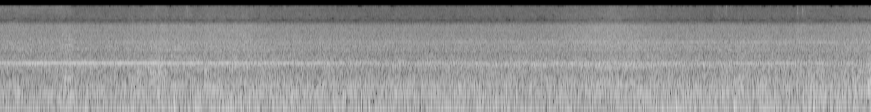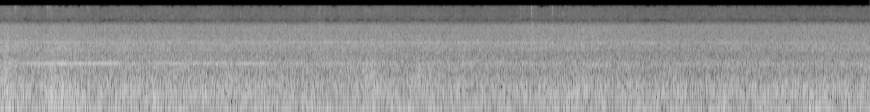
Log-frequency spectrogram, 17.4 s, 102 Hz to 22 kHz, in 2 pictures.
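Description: Seibu 6000 series electric train with Hitachi GTO inverter control, heard from inside the car while it runs along the line: a steady rumble of wheels on rail. Over the rumble is a steady high tone that stops a little over ten seconds in.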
